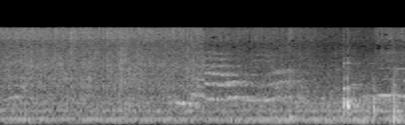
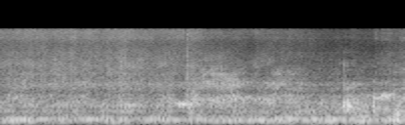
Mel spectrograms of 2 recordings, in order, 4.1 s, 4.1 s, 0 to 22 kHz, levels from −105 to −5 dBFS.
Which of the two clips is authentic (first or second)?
first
